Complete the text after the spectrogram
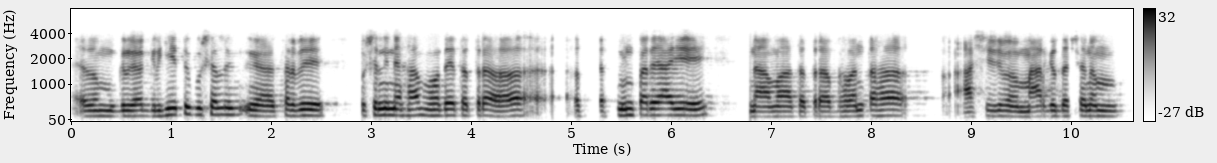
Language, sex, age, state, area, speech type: Sanskrit, male, 18-30, Tripura, rural, conversation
